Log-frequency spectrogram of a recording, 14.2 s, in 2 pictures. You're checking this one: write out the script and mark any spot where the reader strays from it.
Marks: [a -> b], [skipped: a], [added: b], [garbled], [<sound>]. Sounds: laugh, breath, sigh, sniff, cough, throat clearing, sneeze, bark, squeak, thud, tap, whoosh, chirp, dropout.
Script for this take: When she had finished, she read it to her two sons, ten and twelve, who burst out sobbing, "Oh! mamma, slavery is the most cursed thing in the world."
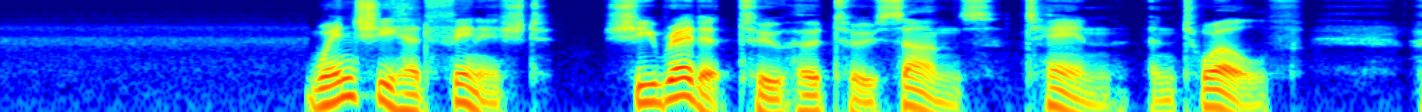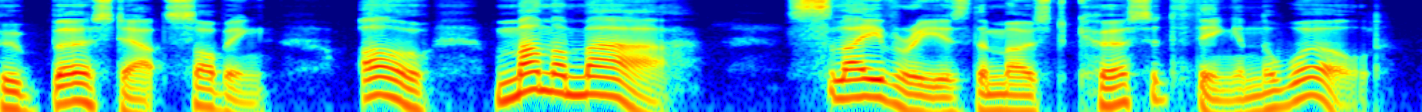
When she had finished, she read it to her two sons, ten and twelve, who burst out sobbing, "Oh! mamma, [added: ma] slavery is the most cursed thing in the world."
